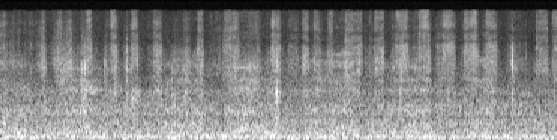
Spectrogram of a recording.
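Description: Faint rustling and rubbing of a cloth shop rag as a small fork spacer is wiped clean by hand, in many short, soft strokes.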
